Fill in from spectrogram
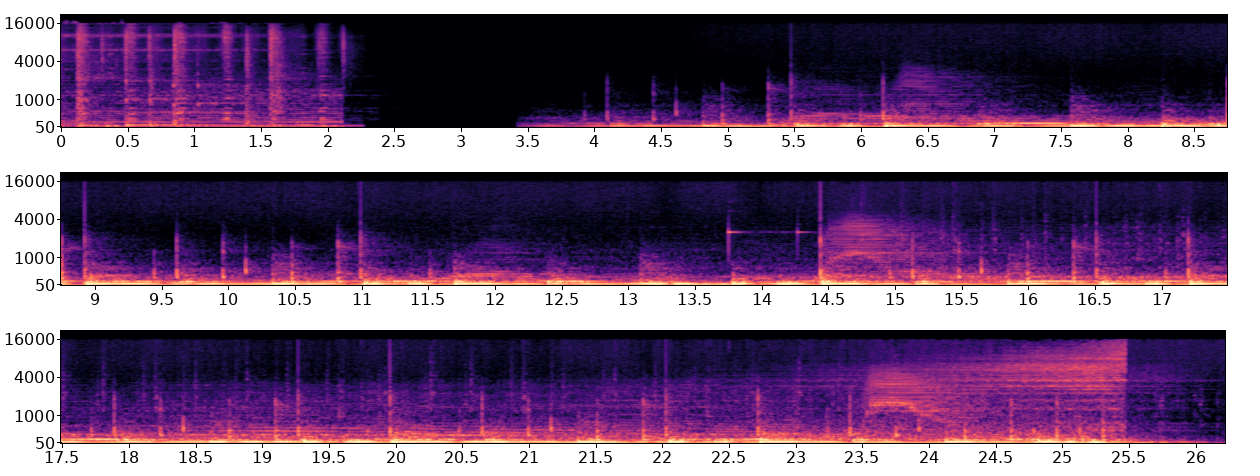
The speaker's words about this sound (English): That last track you heard was called …. I hope it transported you to a large concrete building in the not-so-distant future.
